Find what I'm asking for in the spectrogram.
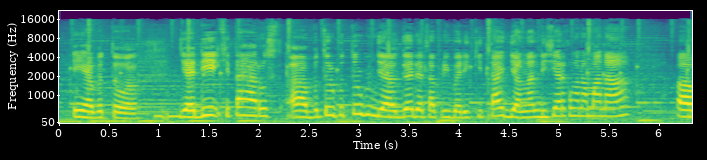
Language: Indonesian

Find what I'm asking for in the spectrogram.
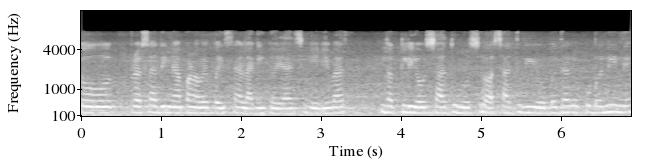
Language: Gujarati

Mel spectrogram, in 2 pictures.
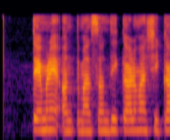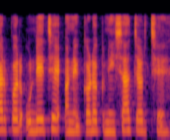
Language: Gujarati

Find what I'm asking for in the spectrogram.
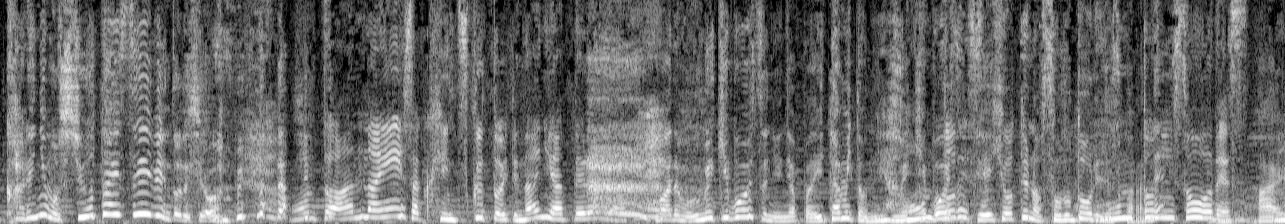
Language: Japanese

